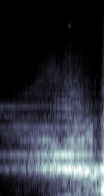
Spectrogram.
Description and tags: This sound or sounds was created through the help of VST's, time shifting, parametric EQ, cutting, sampling, layering and many other methods of sound manipulation.
Any amount donated is greatly appreciated and words can't show how much I appreciate you. Thank you for reading.
processed, sounds, ambiance, extreme, ambient, atmosphere, lovely, reverb, screen, chords, electronic, synth, digital, pauls, stretched, project, bass, loading, game, samples, loops, beautiful, music, sound, effect, reverbed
